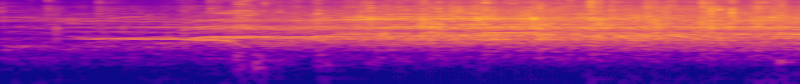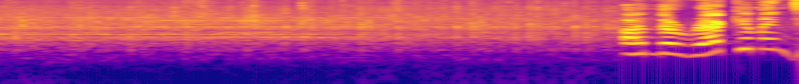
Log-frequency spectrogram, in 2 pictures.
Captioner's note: applause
